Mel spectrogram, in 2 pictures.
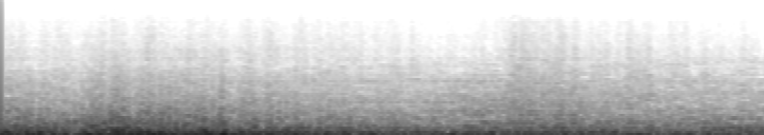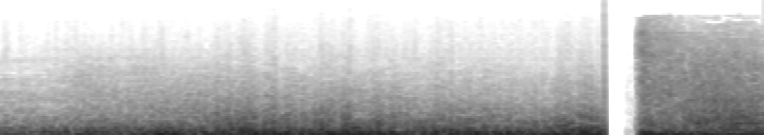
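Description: Deep, continuous rumble of a nuclear explosion, loud and low. It cuts off abruptly near the end, and ominous music begins.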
